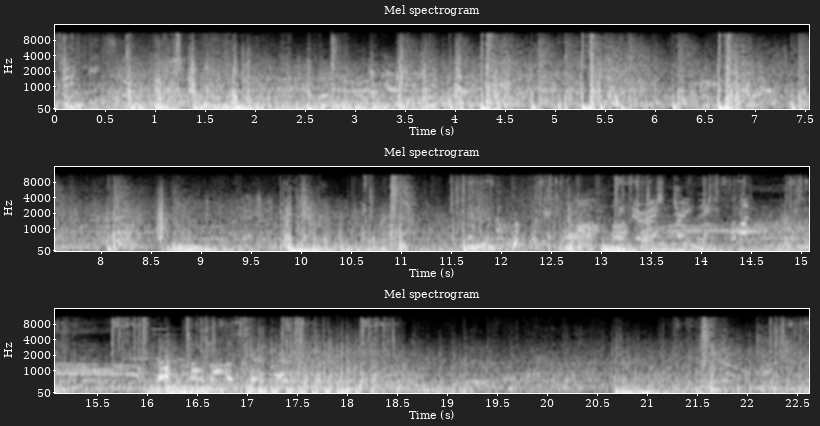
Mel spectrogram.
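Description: Gunfire cracks repeatedly on a battlefield.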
